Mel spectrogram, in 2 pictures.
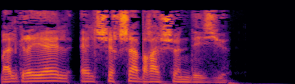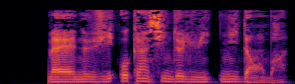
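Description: A man narrating an audiobook in a measured, even reading. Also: lowish voice, no echo, studio quality.

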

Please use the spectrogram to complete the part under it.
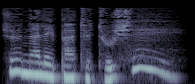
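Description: A gentle young bead maker with a lifted, soft voice that moves slowly and searches for words, as a man reads her. Dry, close recording, in an unhurried storybook reading. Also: high-pitched, expressive, husky, no echo, voice pushed up, exaggerated voice. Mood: probing.

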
